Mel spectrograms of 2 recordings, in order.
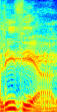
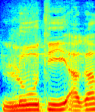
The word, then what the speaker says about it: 루디아: 영어로는 리디아 그래요. 근데 루디아가 맞아요. 리디아는 LY인데 Y가 라틴 말로나 이태리 말로는 U라고 발음해요.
